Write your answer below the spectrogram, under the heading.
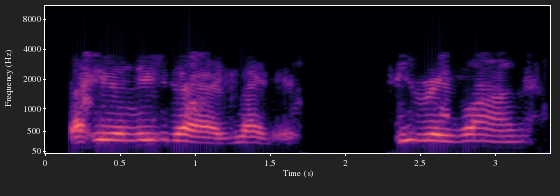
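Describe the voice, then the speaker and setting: With a Southern US accent, a man speaks at a moderate pace with fairly even intonation. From Mississippi. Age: 80s+. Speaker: blues guitarist. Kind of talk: interview answer. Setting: phone line.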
